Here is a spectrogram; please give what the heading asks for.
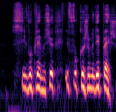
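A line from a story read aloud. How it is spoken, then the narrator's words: Stammering. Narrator (French): balbutia Dolly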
